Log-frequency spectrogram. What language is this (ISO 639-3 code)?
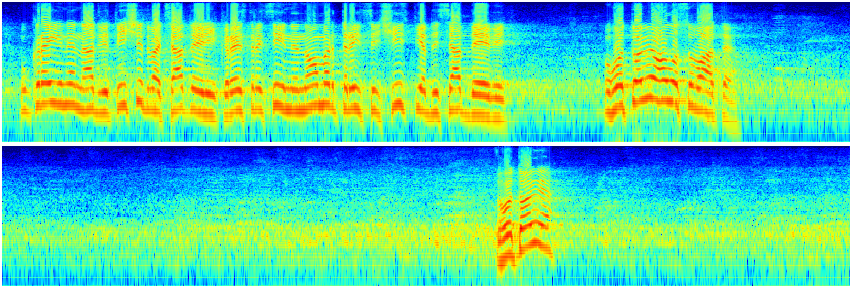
ukr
